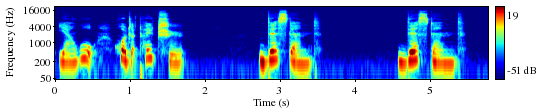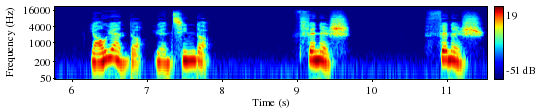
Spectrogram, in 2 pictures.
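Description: A woman teaching English vocabulary, spelling each word letter by letter and repeating example sentences for learners. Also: on the high side. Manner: spells words out letter by letter, slow drilled repetition. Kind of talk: spoken vocabulary lesson.

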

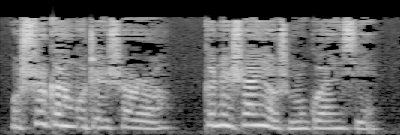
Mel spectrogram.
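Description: A woman voicing a brash, hot-tempered monkey king in a storybook, quick and indignant. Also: on the high side, darkish tone, husky, recorded from a distance.

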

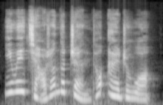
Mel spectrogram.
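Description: A woman's voice: high voice, huge pitch swings, moderate pace, darkish tone, pitched above the performer's own voice. A woman voicing a stubborn, whining wooden puppet boy who refuses his medicine. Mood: whiny stubborn. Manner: whining, bargaining.

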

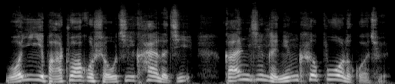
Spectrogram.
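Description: A man narrating a first-person audiobook story with tense, animated storytelling. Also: sits high, moderate pace, breathy edge, no room sound, clean studio sound.

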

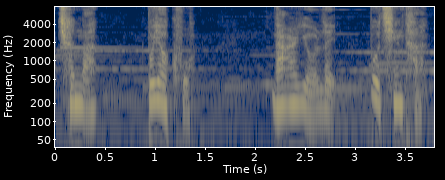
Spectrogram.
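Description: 一位女性在有声书中演绎一个温柔痴情、奄奄一息的年轻女子，说话轻柔断续，带着哭腔。. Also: female voice, mid-range voice, faint music behind, natural voice. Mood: weak, worried. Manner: soft, halting, tearful. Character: dying gentle young woman, tender and devoted. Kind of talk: audiobook drama reading.

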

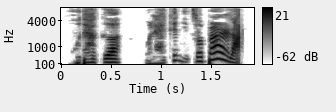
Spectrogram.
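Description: A woman voicing a fearless, cheerful youngest brother who talks quickly in a children's story. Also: on the low side, wildly swooping pitch, a bit bright, breathy edge, dry recording, studio quality, heavily acted. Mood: cheery.

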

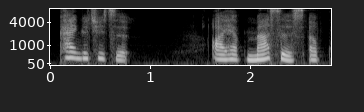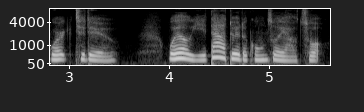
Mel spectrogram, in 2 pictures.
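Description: A woman with Mandarin as her first language teaching English vocabulary in a scripted lesson, reading sentences slowly and spelling words letter by letter. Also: medium pitch, a little mellow, dry recording, studio quality. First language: Mandarin Chinese.

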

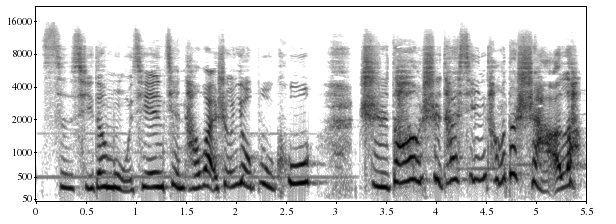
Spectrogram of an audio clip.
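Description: A woman's voice: high-pitched, a little slow, soft background music. A woman playing a servant woman who pleads with her mistress and tells a long sad story. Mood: pleading. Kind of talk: audio drama acting.

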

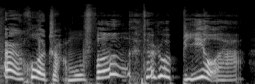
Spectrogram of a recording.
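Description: A woman's voice: high-pitched, animated, normal speed, soft background music. A woman hosting a podcast, reading listener jokes aloud in a chatty, teasing way. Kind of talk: casual comedic reading.

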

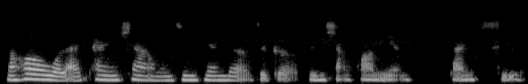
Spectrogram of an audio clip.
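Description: A woman teaching English words in a live online lesson. She explains slowly and repeats each word for pronunciation. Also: medium pitch, flat delivery, gravelly, dark tone, slightly rough, no room sound. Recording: dull, dry livestream audio.

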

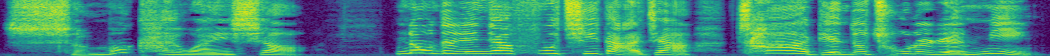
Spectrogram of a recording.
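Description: Lady reading as a bossy young rich girl, high and sharp, dry close sound, scolding hard. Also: sing-song, unhurried, dry recording, exaggerated voice. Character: spoiled angry young rich woman interrogating. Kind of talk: audiobook character reading.

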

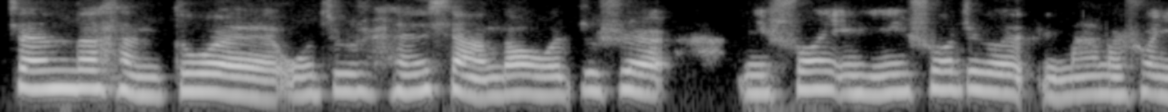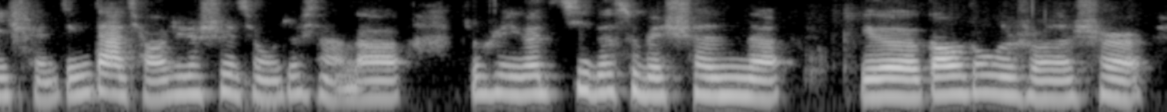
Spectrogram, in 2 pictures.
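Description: A young woman recounting a school anecdote in lively casual podcast chat. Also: mid-range voice, moderate pace, no room sound. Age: young adult. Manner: animated anecdote telling. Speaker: podcast guest. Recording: dull lo-fi dry sound.

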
